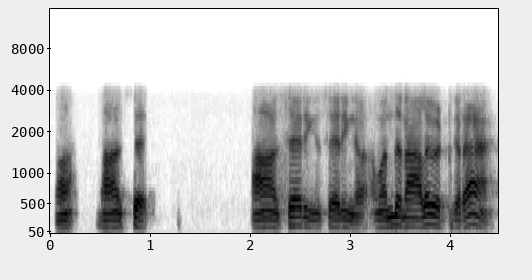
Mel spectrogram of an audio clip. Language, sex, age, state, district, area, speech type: Tamil, male, 60+, Tamil Nadu, Tiruvannamalai, urban, conversation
